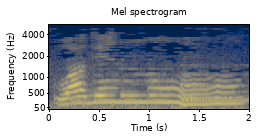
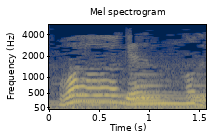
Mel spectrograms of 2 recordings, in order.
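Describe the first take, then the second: First: It follows an unusual, song-like pitch pattern. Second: It uses the word's normal spoken pitch pattern. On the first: The speaker calls it wrong. "それがなんで、ワーゲンのになるんですか" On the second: The speaker calls it right. "その言葉のイントネーションとしては、ワーゲンのですよ"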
